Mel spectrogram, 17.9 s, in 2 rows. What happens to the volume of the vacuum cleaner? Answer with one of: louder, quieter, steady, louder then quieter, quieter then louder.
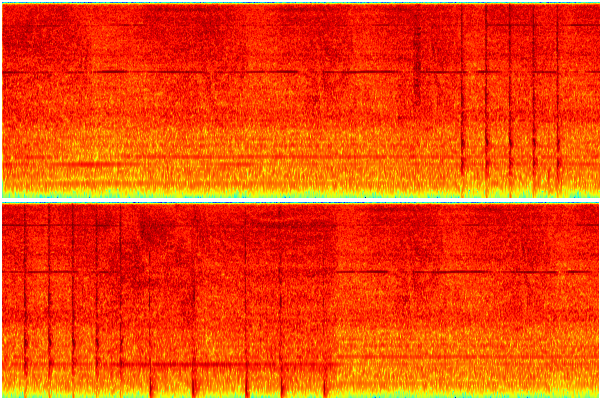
steady.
